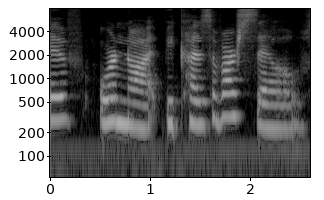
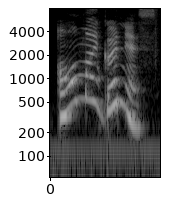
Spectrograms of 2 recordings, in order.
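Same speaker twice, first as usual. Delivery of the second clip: surprised; 8 semitones higher than usual. Real, not acted. Finds an old newspaper.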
